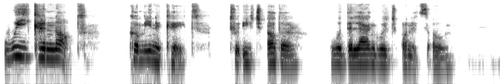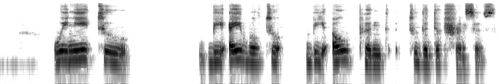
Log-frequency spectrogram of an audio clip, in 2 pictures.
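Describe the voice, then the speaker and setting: Woman from iraq talking in an interview, slow and halting, lots of uhs, dead dry sound. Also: deep voice, lively intonation, dark tone, no room sound. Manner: hesitant, pausing with fillers, earnest. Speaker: guest.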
